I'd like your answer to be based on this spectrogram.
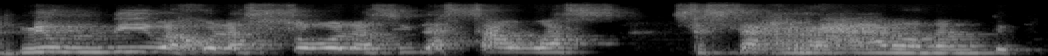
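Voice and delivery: high, slow, overblown declamation; hammed-up sacred pomp, every word drawn out; Jonah's pompous prayer. Jonah praying from the depths, grandly pompous. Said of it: "Yo me imagino toda la pompa".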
